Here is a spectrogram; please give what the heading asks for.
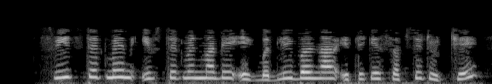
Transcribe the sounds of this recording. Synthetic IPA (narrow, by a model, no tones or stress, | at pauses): sʋid̪sʈeʈmeɳʈifsʈeʈmeɳʈmaʈ̬eʔek̚bəd̪libʱəɾɳaɾeʈlekesəbsʈiʈjuʈ̚t͡ʃʰe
